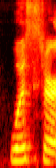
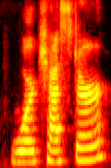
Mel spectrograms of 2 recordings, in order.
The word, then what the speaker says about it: Worcester: to give it away but whisper wooster everybody always says worcester wrong like yeah worchester yeah i say warchest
